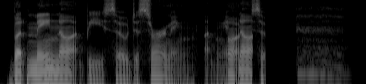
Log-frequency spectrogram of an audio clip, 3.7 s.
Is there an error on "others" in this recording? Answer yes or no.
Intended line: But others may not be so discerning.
yes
